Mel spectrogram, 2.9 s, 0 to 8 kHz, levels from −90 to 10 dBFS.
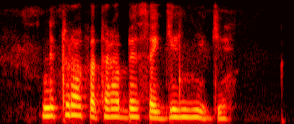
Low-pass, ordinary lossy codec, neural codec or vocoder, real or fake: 7.2 kHz; Opus, 16 kbps; none; real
